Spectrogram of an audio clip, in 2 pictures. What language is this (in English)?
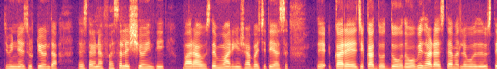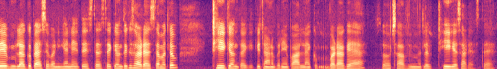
Dogri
